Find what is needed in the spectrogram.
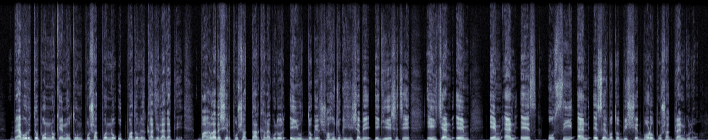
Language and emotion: Bengali, neutral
